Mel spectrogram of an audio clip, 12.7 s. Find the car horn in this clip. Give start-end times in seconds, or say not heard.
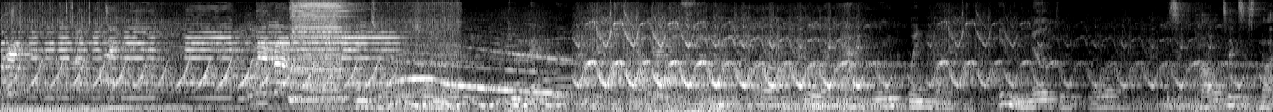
2.5-3.5, 6.5-7.2.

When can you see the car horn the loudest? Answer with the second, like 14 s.
3 s.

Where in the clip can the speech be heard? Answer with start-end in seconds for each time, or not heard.
3.5-12.6.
